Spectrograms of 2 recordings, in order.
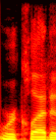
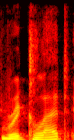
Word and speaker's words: raclette: And also, Probably the signature dish of Switzerland is called raclette. Have you heard of raclette? – This sounds familiar to me. Tell me again what raclette is, and I'll tell you if I'm thinking of that or if I'm thinking of I'm making a mistake.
